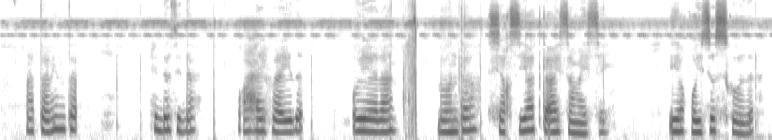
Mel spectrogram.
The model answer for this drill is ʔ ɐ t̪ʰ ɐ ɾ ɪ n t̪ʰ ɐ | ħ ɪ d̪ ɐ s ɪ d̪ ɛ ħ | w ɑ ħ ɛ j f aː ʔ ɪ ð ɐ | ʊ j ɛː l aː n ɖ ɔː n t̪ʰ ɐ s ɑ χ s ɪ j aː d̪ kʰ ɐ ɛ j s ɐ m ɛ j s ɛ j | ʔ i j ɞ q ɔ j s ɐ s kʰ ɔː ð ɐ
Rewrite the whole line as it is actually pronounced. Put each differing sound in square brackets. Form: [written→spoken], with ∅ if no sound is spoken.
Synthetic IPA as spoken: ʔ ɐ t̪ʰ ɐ ɾ ɪ n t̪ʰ ɐ | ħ ɪ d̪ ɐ s ɪ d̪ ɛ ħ | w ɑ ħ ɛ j f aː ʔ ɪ ð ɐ | ʊ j ɛː l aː n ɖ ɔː n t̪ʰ ɐ [s→ʃ] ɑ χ s ɪ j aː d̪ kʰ ɐ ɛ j s ɐ m ɛ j s ɛ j | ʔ i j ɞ q ɔ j s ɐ s kʰ ɔː ð ɐ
